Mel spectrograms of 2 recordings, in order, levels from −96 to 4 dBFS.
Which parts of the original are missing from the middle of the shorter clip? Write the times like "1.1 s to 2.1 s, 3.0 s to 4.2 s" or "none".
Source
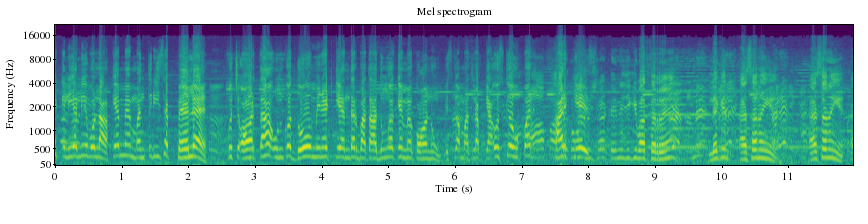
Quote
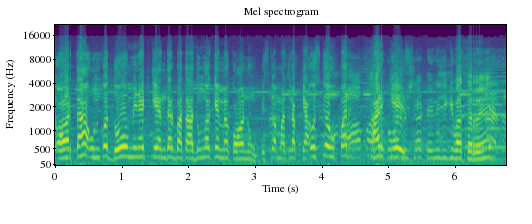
none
